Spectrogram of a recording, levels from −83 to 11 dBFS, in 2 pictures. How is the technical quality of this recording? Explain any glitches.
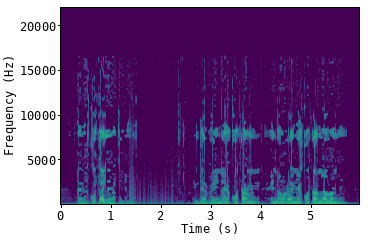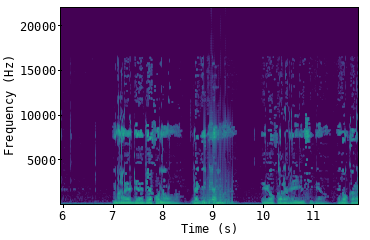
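The speech has two kinds of trouble: a low-bitrate source underneath the whole file, and two stretches of robotic buzz.

Throughout, this is low-bitrate audio saved at a high bitrate. It's an MP3, but the artefacts it carries point to a much earlier low-rate encode, likely something like AAC at under 30 kbit/s, later re-encoded at a generous MP3 rate. The bigger file can't bring back what that first pass threw away, so the damage stays baked in.

From 1.37 to 2.25 s and again from 8.80 to 9.41 s, you get robotic sound from repeated short buffers. The voice collapses into a stiff metallic drone at 188 Hz, which fits a loop of roughly 5.3 ms being replayed, likely because fresh audio wasn't arriving in time. Most of the first stretch and about half of the second is repeated material, so the speech there is only loosely trackable under the buzz.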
